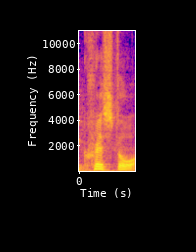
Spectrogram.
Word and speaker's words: Xtal: According to Reddit user The Emo, Xtol is a crystal oscillator used in CPUs. It could also be pronounced crystal, like Xmas is short for Christmas.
